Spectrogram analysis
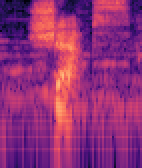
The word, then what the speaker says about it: chaps: And most of the time, leather was used for the pants or chaps, which are actually called chaps, pronounced with an SH.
